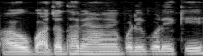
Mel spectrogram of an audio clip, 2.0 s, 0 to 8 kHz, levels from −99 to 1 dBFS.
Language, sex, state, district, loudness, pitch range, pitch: Chhattisgarhi, male, Chhattisgarh, Sarguja, -18 LUFS, 120-130 Hz, 125 Hz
